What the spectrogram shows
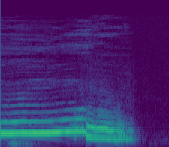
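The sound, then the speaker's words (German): A cow moos once, loud and drawn out, holding a steady tone for a couple of seconds before sliding down in pitch and trailing off, with nothing else around it. “Kuh mute so laut, dass Jannis erschrocken auf seinem Hintern landete”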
